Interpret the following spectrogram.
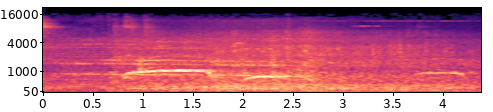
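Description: Steel roller coaster train running along its track, heard from beside the ride. The sound swells about a second in, and three short rising-then-falling tones come through at about one, two and four seconds in.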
